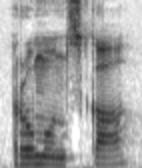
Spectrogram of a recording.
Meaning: Romania (a country in Southeastern Europe)
- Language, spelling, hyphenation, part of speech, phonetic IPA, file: Czech, Rumunsko, Ru‧mun‧sko, proper noun, [ˈrumunsko], Cs-Rumunsko.ogg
